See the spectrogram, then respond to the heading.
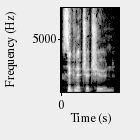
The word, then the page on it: signature tune: British English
